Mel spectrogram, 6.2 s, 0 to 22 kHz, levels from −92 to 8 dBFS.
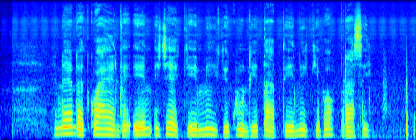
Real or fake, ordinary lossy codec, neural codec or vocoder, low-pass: real; none; none; none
